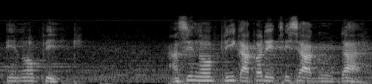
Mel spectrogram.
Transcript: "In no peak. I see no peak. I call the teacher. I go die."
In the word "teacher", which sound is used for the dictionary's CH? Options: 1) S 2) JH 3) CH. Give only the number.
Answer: 1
